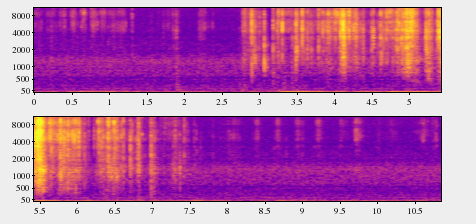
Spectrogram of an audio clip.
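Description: Foil wrapper of a baseball card pack being torn open and crinkled, loudest about halfway through. Light clicks of cards being handled come before and after.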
